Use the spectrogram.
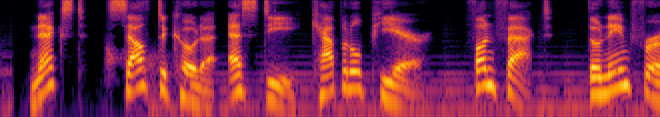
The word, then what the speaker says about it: Pierre: Next, South Dakota, SD, Capital Pierre. Fun fact, though named for a Frenchman, Pierre Shuto Jr., This US state capital is actually pronounced pier.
